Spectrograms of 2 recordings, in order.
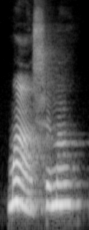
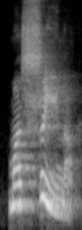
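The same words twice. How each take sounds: First: «Машина» with long stressed first а, MA-shyna; stress on first syllable. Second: «машина» with stressed и, ma-SHY-na; stress on second syllable. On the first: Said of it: "звуки в цих словах?". (наголос на перше «а» в слові «Машина») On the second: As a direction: lean on the и in «машина». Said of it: "а слова відрізняються". (наголос на «и» в слові «машина») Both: Shown as a demonstration.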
